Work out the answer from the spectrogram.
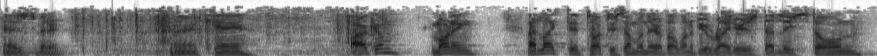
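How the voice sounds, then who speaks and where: An actor playing a brisk, impatient film producer making a phone call in a radio drama. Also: male voice, fairly low pitch, big pitch swings, slight background noise.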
